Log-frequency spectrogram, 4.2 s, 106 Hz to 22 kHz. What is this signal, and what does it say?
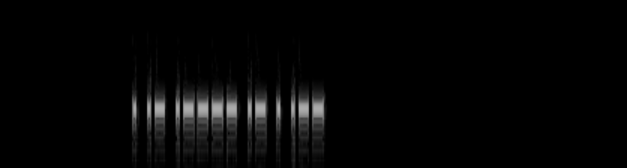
Morse code, heard as a keyed tone, about 47 wpm, 700 Hz. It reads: EA1AEW
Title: DXCC-100 Call Signs - 6 Characters - Repeated 3x - 50wpm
